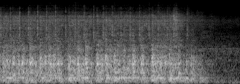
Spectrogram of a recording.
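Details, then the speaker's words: Hero Destiny 125 scooter at idle after half-engine work (previously wouldn't start): fast, loud, steady metallic rattle and clatter until shut-off from a failed crankshaft main bearing, to be fixed by full engine teardown and bearing replacement. "अब start हो रहा है पर इसका जो है bearing आवाज कर रहा है मेन बेरिंग देखिए मैं आवाज भी सुना रहा हूं कि मेन बेरिंग का आवाज किस तरह होता है"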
